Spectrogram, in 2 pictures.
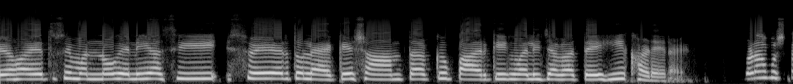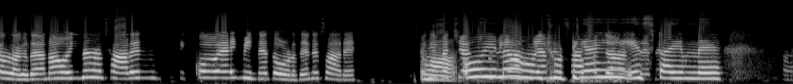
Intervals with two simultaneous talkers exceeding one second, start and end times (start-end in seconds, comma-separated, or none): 12.2-14.4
